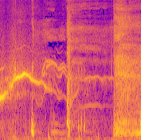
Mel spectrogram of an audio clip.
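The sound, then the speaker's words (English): A slide whistle glides up briefly, then drifts slowly downward in a long wavering tone, broken by a couple of sharp knocks and followed by a short burst of noisy rustle. “Just a slide whistle.”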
